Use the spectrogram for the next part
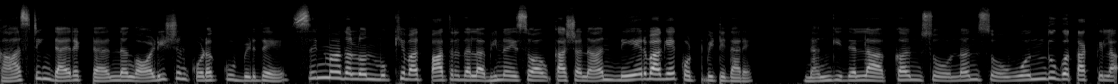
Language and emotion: Kannada, surprised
